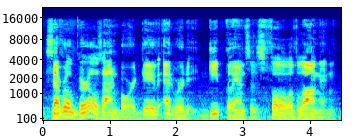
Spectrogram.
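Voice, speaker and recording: A man reading a children's story aloud as an expressive narrator, like a librarian at story time. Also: rumbling low, slow, a little hiss or hum.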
